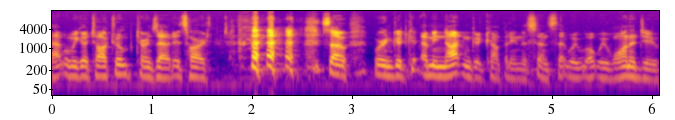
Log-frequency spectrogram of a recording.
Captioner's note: laughs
